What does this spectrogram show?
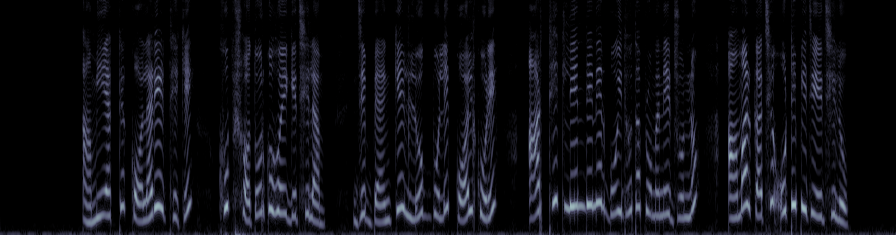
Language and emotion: Bengali, fearful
